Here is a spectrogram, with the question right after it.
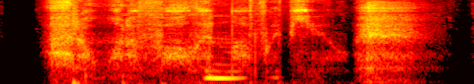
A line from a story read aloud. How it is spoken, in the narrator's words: I whispered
